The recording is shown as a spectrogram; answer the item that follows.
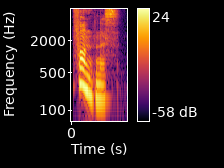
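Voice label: "fondness", British English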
